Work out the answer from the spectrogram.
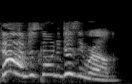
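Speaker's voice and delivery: cartoon voice, squeaked very high. Chatting about Disney World trips, voicing a made-up remark, sounding like Mickey Mouse. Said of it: "I kind of sounded like Mickey Mouse when I said that".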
